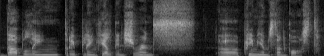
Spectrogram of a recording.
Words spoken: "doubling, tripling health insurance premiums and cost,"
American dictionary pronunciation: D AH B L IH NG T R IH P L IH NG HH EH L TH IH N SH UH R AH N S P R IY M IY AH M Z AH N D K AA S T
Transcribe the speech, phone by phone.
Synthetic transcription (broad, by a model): D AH B L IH NG T R IH P L IH NG HH EH L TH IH N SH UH R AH N S P R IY M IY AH M S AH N K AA S T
